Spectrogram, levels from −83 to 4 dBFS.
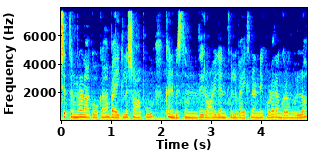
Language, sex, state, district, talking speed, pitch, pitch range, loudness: Telugu, female, Andhra Pradesh, Srikakulam, 160 wpm, 215 Hz, 205-225 Hz, -18 LUFS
